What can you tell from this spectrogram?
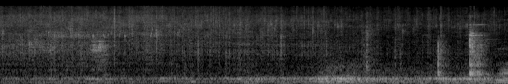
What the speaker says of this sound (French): Donc nos petites tranches de lard juste grillées. Juste le temps de faire fondre légèrement le gras.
